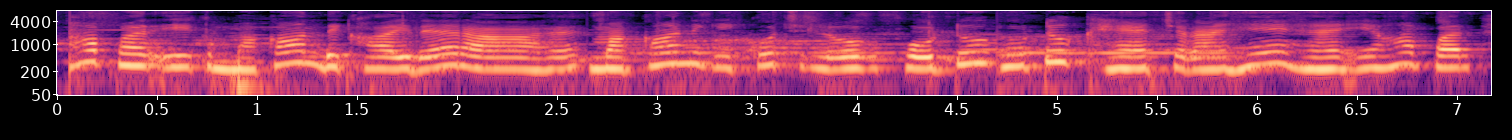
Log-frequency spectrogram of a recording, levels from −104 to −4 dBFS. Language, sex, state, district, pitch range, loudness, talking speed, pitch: Hindi, female, Uttar Pradesh, Hamirpur, 240-295 Hz, -22 LUFS, 165 wpm, 255 Hz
